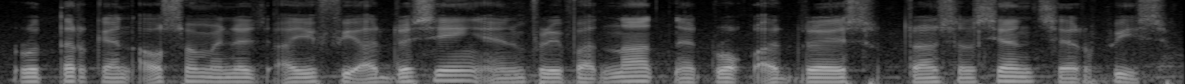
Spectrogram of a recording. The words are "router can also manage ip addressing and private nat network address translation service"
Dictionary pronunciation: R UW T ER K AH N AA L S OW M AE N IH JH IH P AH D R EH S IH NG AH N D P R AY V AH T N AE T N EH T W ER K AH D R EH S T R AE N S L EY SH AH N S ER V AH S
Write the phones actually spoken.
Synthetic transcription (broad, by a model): R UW T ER K AH N AA L S OW M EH N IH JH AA F AH D R EH S IH NG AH N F R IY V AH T N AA T N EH T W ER K AH D R EH S T R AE N S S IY AH N S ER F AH S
